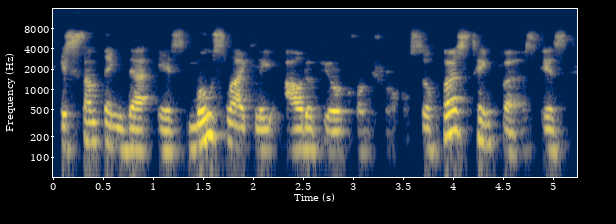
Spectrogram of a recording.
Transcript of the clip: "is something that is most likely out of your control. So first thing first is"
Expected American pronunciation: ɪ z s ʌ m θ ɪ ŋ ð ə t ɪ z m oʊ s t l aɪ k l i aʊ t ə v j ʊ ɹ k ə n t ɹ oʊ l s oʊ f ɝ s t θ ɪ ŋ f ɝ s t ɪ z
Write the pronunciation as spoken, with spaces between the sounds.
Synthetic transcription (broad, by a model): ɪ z s ʌ m θ ɪ ŋ ð ə t ɪ z m oʊ s t l aɪ k l i aʊ t ə v j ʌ ɹ k ə n t ɹ oʊ l s oʊ f ɝ s t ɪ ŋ f ɝ s t ɪ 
